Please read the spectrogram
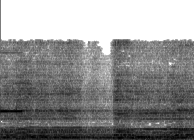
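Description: Voices chanting a slow, sustained melody with no drums or clicks, as a vocal intro theme. The high end thins out briefly a little past the middle.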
